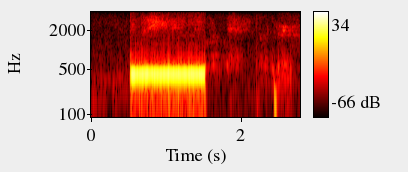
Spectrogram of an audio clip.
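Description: A telephone ringing tone plays while a call connects: one steady, mid-pitched tone of about a second, followed by a few faint clicks.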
